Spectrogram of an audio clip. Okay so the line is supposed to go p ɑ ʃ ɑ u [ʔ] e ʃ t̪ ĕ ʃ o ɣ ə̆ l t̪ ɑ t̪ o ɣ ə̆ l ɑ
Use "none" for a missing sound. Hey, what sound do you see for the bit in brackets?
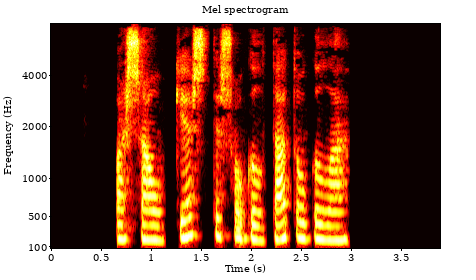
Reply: k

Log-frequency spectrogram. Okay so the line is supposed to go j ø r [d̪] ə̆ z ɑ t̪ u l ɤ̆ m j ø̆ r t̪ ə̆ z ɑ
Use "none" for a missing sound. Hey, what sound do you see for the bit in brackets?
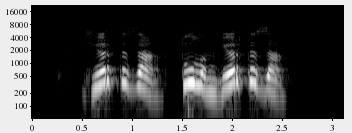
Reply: t̪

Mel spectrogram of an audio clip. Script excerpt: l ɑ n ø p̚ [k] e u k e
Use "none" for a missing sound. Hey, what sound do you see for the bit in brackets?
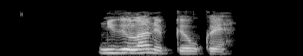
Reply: k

